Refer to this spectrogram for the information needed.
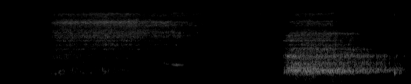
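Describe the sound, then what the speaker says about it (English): Two deep, slow breaths, a long airy inhale followed by a breathy exhale, close to the mic and otherwise quiet. "Now you close your eyes and take a deep breath."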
